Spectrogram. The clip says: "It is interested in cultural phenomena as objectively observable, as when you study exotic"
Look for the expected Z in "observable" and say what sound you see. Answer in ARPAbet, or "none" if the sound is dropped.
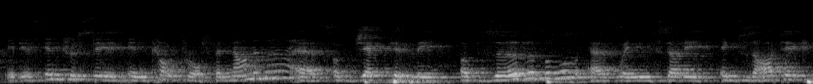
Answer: Z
